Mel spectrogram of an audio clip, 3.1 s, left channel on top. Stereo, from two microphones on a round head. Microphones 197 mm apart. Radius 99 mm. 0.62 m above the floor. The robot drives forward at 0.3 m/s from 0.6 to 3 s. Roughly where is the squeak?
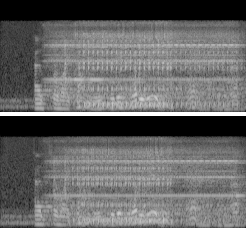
No squeak in this recording.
